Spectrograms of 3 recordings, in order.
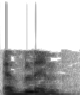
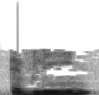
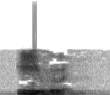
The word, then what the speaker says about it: Evelyn: It is spelled E-V-E-L-Y-N. Evelyn. – Or is it Evelyn? – Neither, I'm afraid. Try to say Evelyn. Evelyn. Eve, as in Adam and Eve. And then add Lynn, as in lintel.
